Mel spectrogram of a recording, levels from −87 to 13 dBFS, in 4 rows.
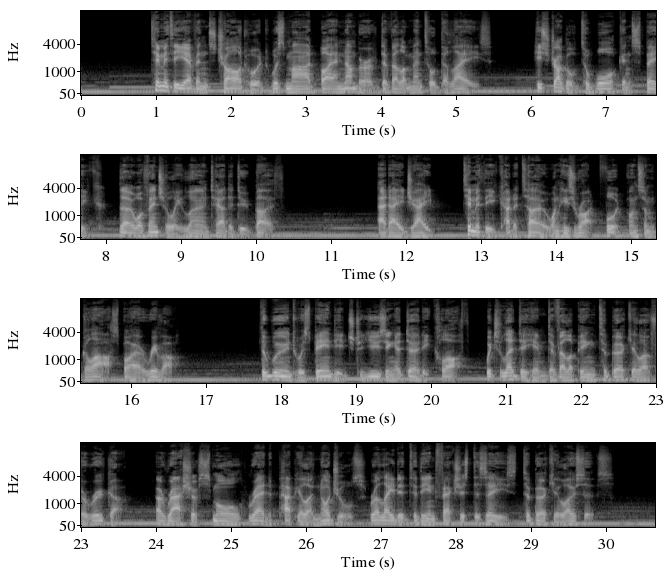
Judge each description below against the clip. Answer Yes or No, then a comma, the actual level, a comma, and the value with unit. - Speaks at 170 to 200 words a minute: No, slow, 135 wpm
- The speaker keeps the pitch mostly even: Yes, narrow, 2.1 semitones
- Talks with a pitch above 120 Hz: No, low, 100 Hz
